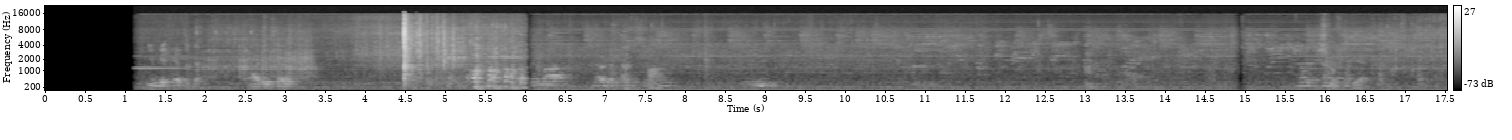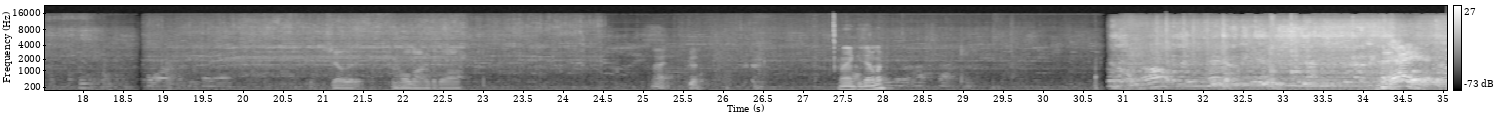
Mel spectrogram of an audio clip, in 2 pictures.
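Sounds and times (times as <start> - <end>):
plastic toy robots crashing: 4.4 - 5.4
small electric motors whirring: 16.6 - 25.0, 25.8 - 27.4, 30.8 - 35.0.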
